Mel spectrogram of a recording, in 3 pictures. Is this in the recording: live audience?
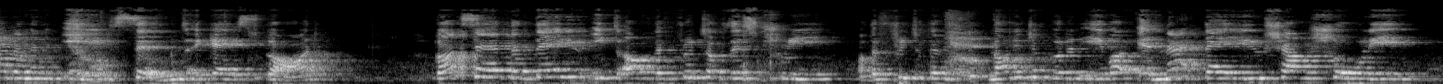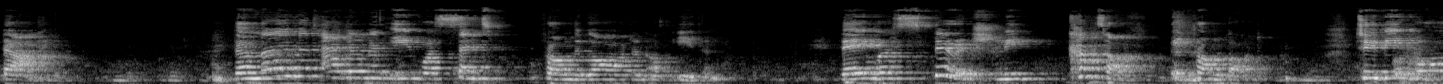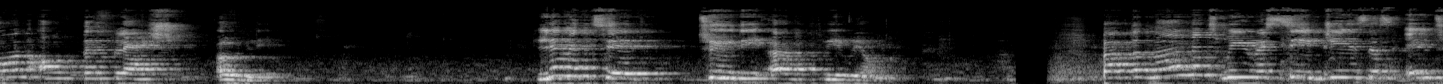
yes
